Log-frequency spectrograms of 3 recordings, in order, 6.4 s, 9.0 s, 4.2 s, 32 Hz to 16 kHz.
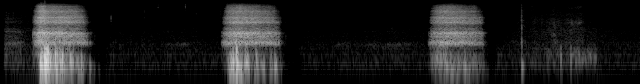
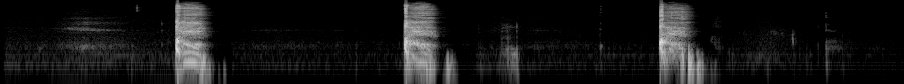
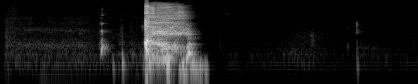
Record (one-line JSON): {"exhalation_length": "6.4 s", "exhalation_amplitude": 30761, "exhalation_signal_mean_std_ratio": 0.31, "three_cough_length": "9.0 s", "three_cough_amplitude": 32768, "three_cough_signal_mean_std_ratio": 0.2, "cough_length": "4.2 s", "cough_amplitude": 32768, "cough_signal_mean_std_ratio": 0.22, "survey_phase": "beta (2021-08-13 to 2022-03-07)", "age": "45-64", "gender": "Female", "wearing_mask": "No", "symptom_cough_any": true, "symptom_runny_or_blocked_nose": true, "symptom_abdominal_pain": true, "symptom_fatigue": true, "symptom_headache": true, "symptom_change_to_sense_of_smell_or_taste": true, "symptom_loss_of_taste": true, "symptom_other": true, "symptom_onset": "4 days", "smoker_status": "Ex-smoker", "respiratory_condition_asthma": false, "respiratory_condition_other": false, "recruitment_source": "Test and Trace", "submission_delay": "2 days", "covid_test_result": "Positive", "covid_test_method": "RT-qPCR", "covid_ct_value": 25.8, "covid_ct_gene": "N gene"}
